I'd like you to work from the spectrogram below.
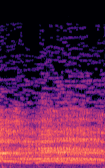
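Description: Chickens in a backyard give a brief, close, bright squawk, a single sustained call with no talk over it.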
